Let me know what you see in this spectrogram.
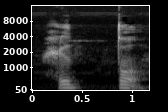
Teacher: قلقلہ خوب جماؤں کے ساتھ ادا کریں گے، کیونکہ حروف قلقلہ جب مشدد ہوں تو ان میں جماؤں کرتے ہیں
